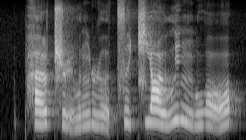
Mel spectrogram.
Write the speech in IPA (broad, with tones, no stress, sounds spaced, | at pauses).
pʰ ä˧˥ ʈ͡ʂ ɻ̩˨˩ l ɤ˦ ŋ ɻ ɤ̰˨˩ t͡s ɹ̩˥˧ t͡ɕ j ɑ˥˧ ʊ̯ l i˥˩ ŋ l w ɔ̰˨˩˦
